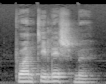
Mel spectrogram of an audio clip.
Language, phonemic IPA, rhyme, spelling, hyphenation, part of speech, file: Dutch, /ˌpʋɑn.tiˈlɪs.mə/, -ɪsmə, pointillisme, poin‧til‧lis‧me, noun, Nl-pointillisme.ogg
- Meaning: pointillism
